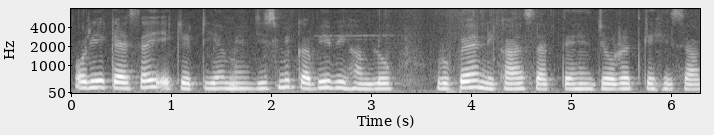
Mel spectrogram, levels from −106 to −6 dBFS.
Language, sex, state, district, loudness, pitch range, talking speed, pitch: Hindi, female, Uttar Pradesh, Jyotiba Phule Nagar, -15 LUFS, 185-210 Hz, 190 wpm, 190 Hz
